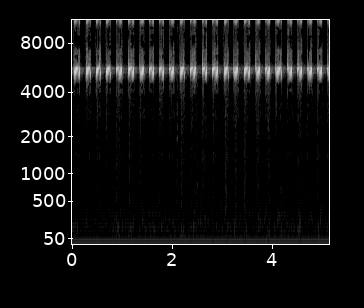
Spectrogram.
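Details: Two crickets giving shrill, clear chirps in quick succession, close to five per second, evenly spaced and steady in loudness, with no other noises.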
